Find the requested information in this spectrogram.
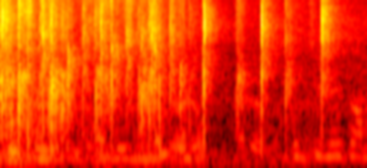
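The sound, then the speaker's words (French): A few scattered, sharp claps from an audience at a French stage performance, following a stretch of talking voices and spaced apart in the quieter second half. “On applaudit bien fort Will quand même. Bravo!”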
